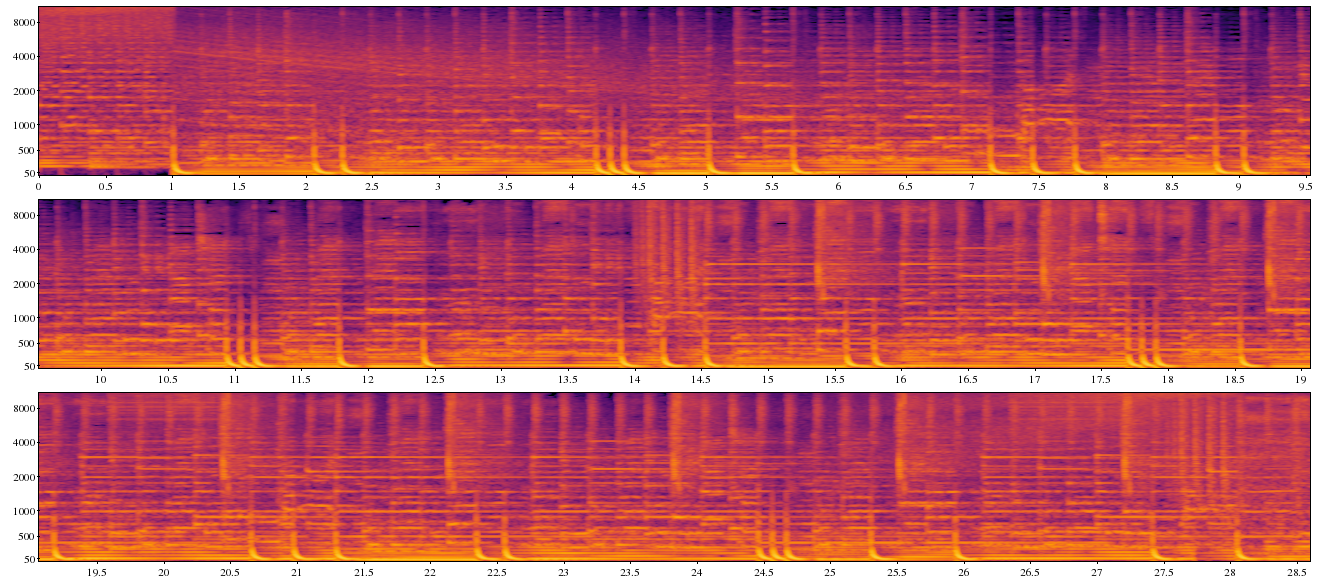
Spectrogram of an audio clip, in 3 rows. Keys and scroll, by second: 0.7 0, 1.2 shift+5, 1.7 shift+Return, 2.3 Return, 22.7-24.3 typing, 25.0 Return.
